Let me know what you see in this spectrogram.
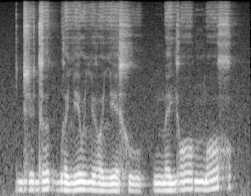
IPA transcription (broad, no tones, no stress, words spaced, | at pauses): d͡zʉdəː ɡ͡bəːlʲɛw lʲɔːlʲɛ xu | ŋ͡mɛjɔː ŋ͡mɔːx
